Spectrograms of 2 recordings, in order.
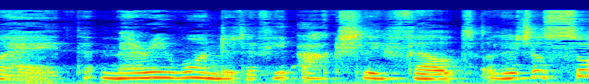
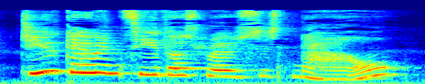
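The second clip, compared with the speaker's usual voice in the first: put-on young girl voice; 8 semitones higher, 5 dB louder than usual. Mary speaks.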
